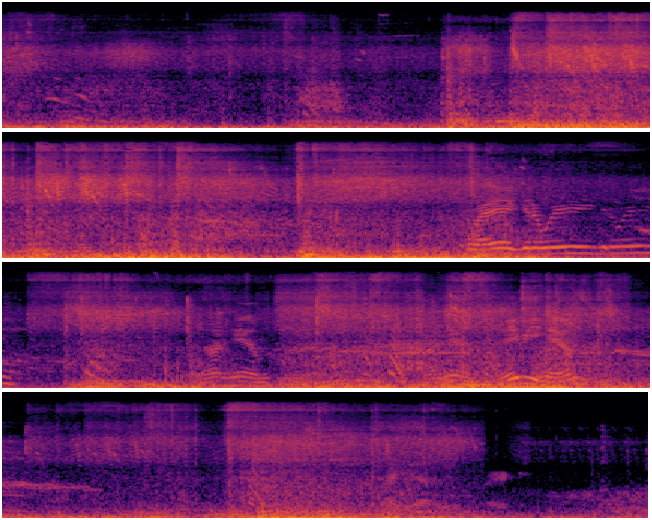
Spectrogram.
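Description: Blaster shots and energy blasts crackle rapidly during a battle.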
